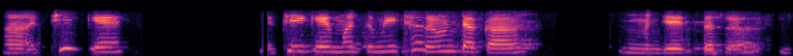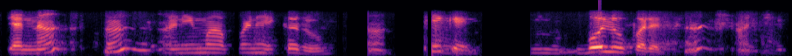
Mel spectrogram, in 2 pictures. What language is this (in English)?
Marathi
